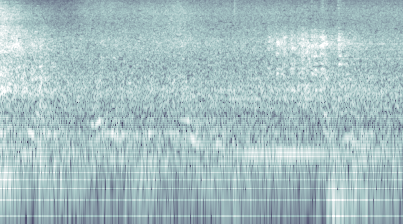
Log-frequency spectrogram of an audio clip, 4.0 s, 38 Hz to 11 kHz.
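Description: Injection moulding machine closing its 24-cavity preform mould, with steady machine noise throughout. A steady low tone comes in about halfway, and a short hiss comes near three seconds in.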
